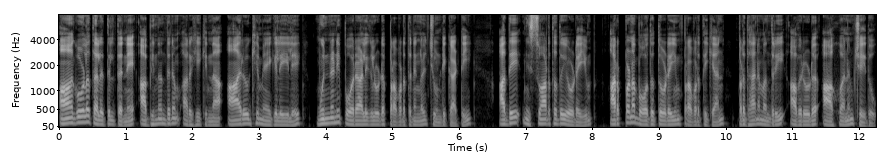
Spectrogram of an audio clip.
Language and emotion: Malayalam, neutral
